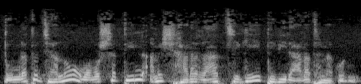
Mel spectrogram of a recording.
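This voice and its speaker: A man voicing an elderly, knowing tantric storyteller who speaks in a measured, instructive and familiar way in an audio drama. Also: mid-range voice, big pitch swings, a little mellow, slight background noise, voice pushed down, lightly acted. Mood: solemn, instructive. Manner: measured, instructive, familiar address to younger listeners. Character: elderly male tantric storyteller, composed, knowing, quietly amused.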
